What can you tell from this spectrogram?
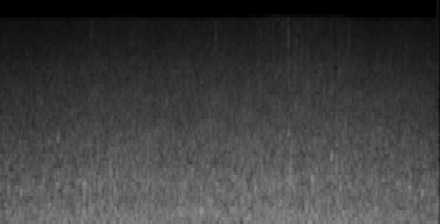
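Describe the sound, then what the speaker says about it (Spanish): A waterfall in a Zelda video game gives a steady, dense rush of falling water, an even broadband roar with no breaks or voices. "Ah, es una cascada."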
